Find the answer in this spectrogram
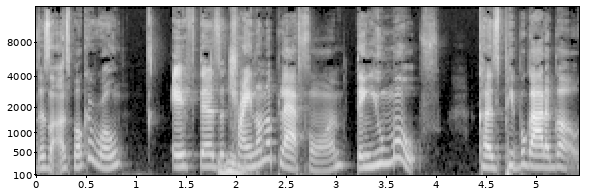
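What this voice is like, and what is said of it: New York accent. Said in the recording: “now my New York accent gonna come out”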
